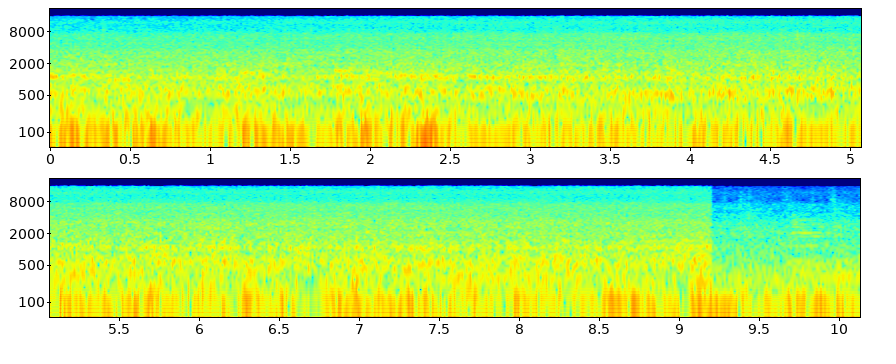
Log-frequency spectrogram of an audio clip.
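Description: Water of a wide, low waterfall pouring over rock ledges, a steady rush of noise. It cuts off abruptly about nine seconds in, leaving quieter background music.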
